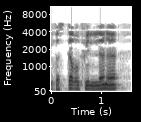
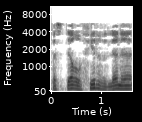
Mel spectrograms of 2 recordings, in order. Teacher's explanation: نظهر الراء ونتعمد إظهارها بصوتها هكذا الخفيف · Shown in: second take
